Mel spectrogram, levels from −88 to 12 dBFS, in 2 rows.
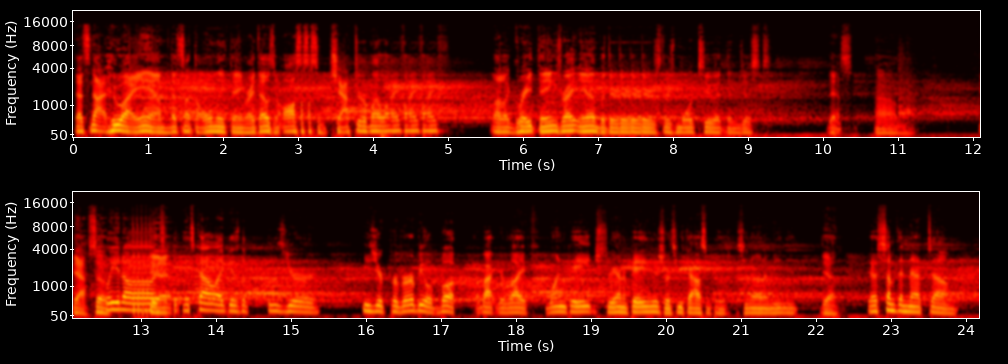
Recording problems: echo of what is said; strong; throughout; 290 ms later, 10 dB below the speech
audio stuttering; 4 times, first at 3 s

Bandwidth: 15 kHz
